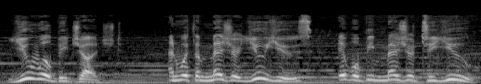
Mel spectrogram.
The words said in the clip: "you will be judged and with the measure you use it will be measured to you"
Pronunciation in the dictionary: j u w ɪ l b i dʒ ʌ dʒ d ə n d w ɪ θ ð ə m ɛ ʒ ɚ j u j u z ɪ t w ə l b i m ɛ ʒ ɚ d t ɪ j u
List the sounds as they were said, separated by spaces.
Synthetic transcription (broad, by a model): j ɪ w ɪ l b i dʒ ʌ dʒ d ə n w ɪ ð ə m ɛ ʒ ɚ j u j u z ɪ t w ə l b i m ɛ ʒ ɚ d t ɪ j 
